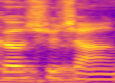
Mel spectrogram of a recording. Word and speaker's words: gochujang: I mean, it's going to be gochujang, right?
